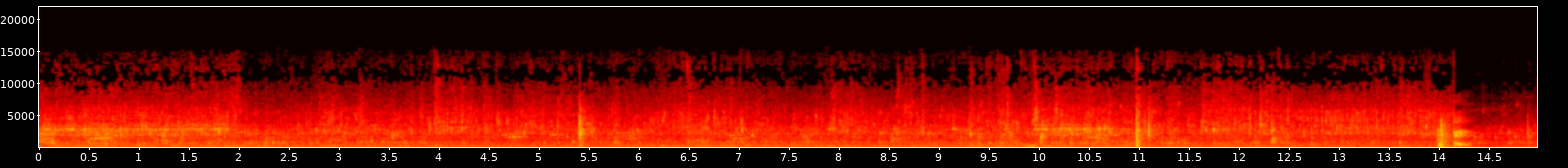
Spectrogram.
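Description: Cold water running from a kitchen faucet into a stainless steel sink and splashing over chunks of raw beef being rinsed by hand, with a few knocks. The water shuts off near the end.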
